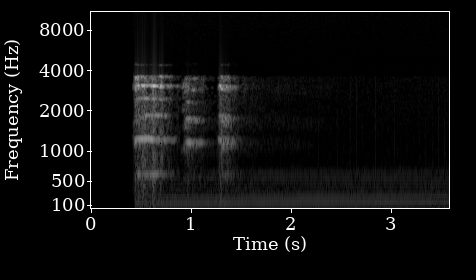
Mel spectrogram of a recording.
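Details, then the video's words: Pet zebra finches at play: three short nasal, honking calls in quick succession, then only a steady low electrical hum. "Zebra Finches | Beautiful | Sounds"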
